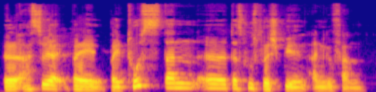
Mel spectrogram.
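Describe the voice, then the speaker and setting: Husky-voiced male interviewer. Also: mid-range voice, big pitch swings, normal speed, darkish tone. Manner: friendly, encouraging with short backchannels. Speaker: interviewer, host. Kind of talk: casual conversational interview.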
